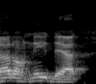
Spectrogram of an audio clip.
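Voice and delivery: ordinary talk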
